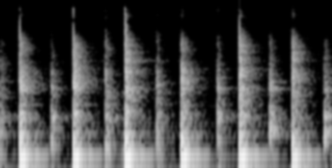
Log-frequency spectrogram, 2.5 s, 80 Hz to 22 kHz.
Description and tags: anahel balon2 2.5Seg 3
bouncing, bounce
